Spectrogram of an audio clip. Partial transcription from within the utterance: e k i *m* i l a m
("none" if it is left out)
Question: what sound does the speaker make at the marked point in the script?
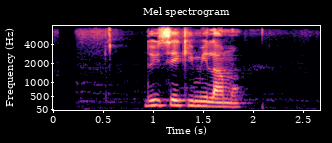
m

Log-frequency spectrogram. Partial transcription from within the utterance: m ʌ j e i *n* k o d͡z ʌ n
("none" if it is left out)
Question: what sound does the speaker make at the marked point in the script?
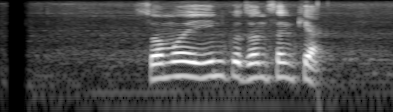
n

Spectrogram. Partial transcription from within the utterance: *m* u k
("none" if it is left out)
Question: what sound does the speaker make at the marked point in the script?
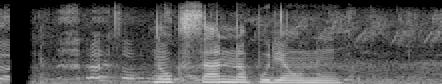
n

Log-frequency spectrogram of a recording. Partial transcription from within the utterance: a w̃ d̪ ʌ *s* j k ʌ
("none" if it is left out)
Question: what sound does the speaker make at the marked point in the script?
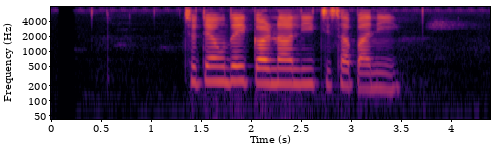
none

